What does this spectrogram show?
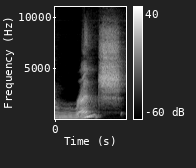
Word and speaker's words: wrench: the silent letter and our last example of a silent letter is W in wrench and rap and wrong they all begin with her but that silent W is there when W and r are together they make the sound these are all examples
